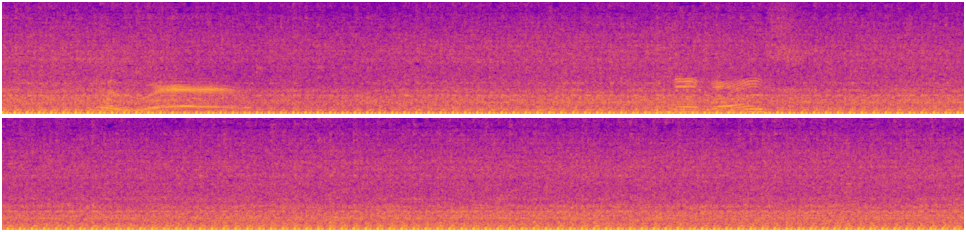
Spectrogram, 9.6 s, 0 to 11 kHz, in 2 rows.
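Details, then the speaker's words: John Deere LX178 single-cylinder mower engine with new replacement carburetor after choke start, throttle cable disconnected: even steady thump at idle, no misses or surging; normal idle. "nice I'm going to look at see if I can slow that down a little"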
